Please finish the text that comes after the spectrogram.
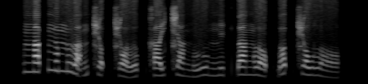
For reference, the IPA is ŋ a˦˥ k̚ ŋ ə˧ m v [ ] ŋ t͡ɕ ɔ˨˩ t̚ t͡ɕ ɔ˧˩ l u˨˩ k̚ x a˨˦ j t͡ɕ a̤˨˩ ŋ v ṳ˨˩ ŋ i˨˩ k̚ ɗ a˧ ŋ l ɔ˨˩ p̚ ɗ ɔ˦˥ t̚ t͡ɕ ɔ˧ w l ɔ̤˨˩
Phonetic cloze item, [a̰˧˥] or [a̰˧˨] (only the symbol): a̰˧˥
